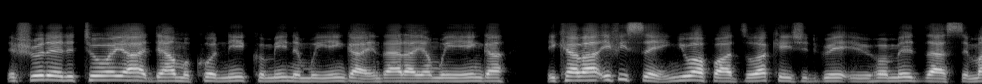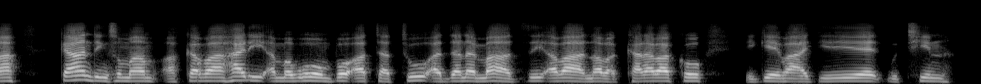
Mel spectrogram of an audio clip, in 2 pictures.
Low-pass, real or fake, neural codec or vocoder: 7.2 kHz; fake; codec, 16 kHz, 0.2 kbps, FocalCodec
